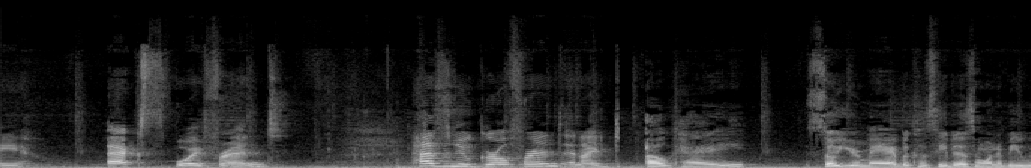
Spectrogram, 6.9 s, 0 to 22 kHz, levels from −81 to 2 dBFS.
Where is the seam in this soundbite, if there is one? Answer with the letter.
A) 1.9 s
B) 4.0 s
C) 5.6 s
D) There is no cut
B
